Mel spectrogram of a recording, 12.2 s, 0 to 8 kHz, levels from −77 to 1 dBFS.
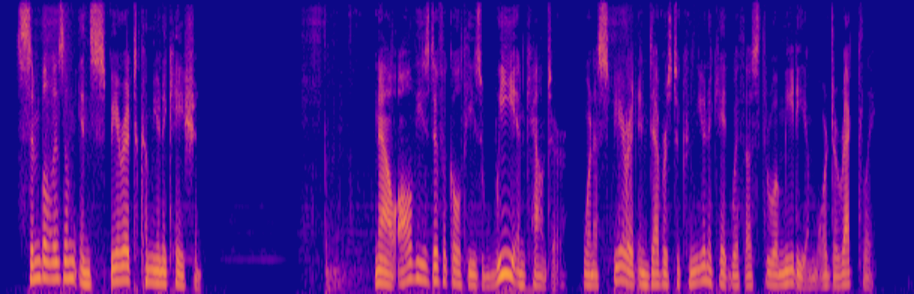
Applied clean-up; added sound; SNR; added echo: neural separator model SepFormer DNS4.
